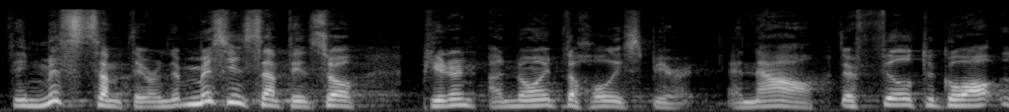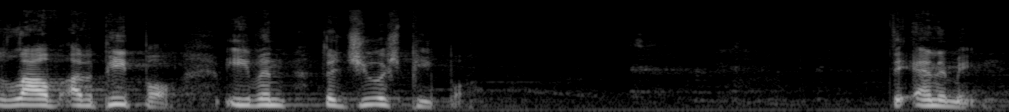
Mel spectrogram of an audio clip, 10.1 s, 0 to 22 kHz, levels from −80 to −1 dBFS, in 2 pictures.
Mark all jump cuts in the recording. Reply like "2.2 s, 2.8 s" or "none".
2.0 s, 2.4 s, 2.8 s, 3.6 s, 4.1 s, 6.2 s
